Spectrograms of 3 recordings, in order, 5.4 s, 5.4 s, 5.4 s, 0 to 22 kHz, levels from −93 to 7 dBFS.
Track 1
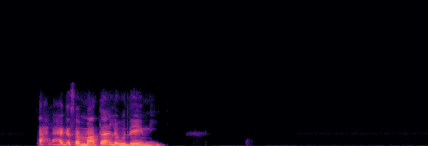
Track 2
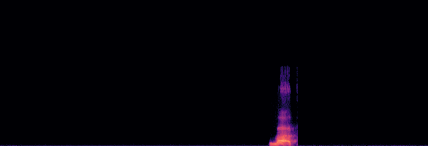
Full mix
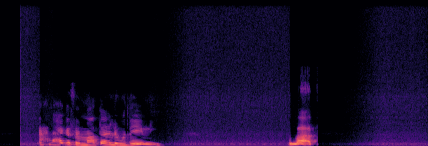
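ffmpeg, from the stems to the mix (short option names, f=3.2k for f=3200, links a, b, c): -filter_complex "[0:a]acrossover=split=300[a][b];[b]acompressor=threshold=-27dB:ratio=3[c];[a][c]amix=inputs=2:normalize=0,asplit=2[d][e];[e]afreqshift=-2.2[f];[d][f]amix=inputs=2:normalize=1,volume=-2dB,asplit=2[g][h];[1:a]acompressor=mode=upward:threshold=-19dB:ratio=2.5,adelay=250,volume=-5dB[i];[h]apad=whole_len=247311[j];[i][j]sidechaincompress=threshold=-49dB:ratio=4:attack=9:release=320[k];[g][k]amix=inputs=2:normalize=0,lowshelf=f=230:t=q:w=3:g=-13"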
